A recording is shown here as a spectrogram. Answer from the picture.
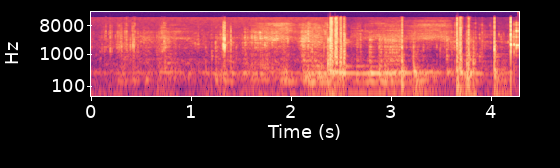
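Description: Muffled underwater sound heard from inside a shark-diving cage: a low, wavering hum, with a few sharp knocks in the second half.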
